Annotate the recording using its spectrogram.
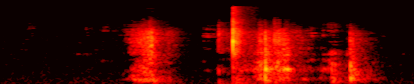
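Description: Rigid plastic toploader card holders clicking and scraping against each other as they are handled: a handful of short clacks and rubs starting just over half a second in, the sharpest about a second in.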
